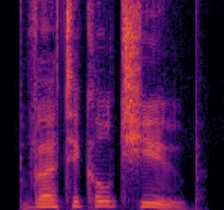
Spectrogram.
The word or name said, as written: vertical tube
